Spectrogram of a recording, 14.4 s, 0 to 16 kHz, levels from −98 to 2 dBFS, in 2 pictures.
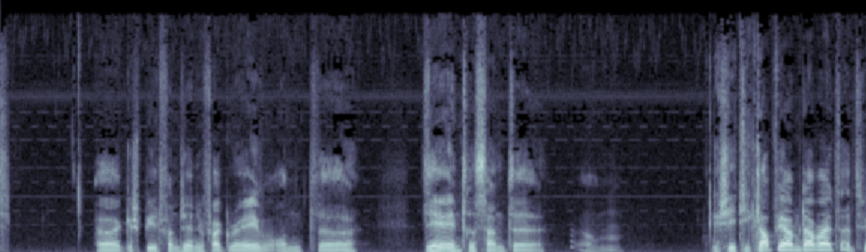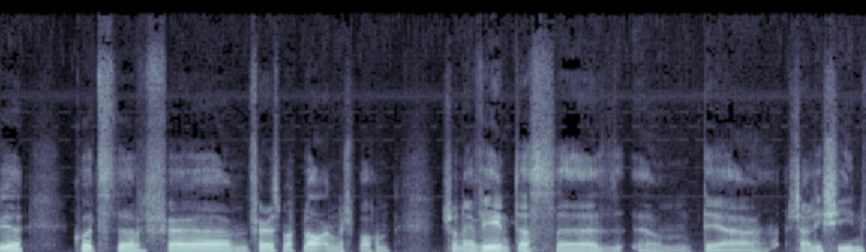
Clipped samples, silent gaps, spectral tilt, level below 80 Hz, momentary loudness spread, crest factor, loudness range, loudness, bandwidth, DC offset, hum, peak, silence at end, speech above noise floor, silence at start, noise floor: under 0.1%; none; -5 dB/octave; -62 dBFS; 15 LU; 20 dB; 5 LU; -22 LUFS; 15.5 kHz; under 0.1%; none; -2 dBFS; 0 s; 41 dB; 0 s; -63 dBFS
